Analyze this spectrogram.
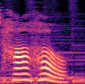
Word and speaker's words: hey-ho: If you'd like to know a few easy Ho-Chunk words, hey-ho, pronounced ha-ho, is a friendly greeting, and pinajiji, pronounced p-na-ji-ji, means thank you.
